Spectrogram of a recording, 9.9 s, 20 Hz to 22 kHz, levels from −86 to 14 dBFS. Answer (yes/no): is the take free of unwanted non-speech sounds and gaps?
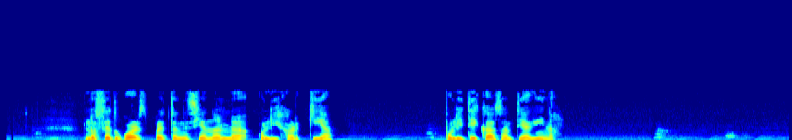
yes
